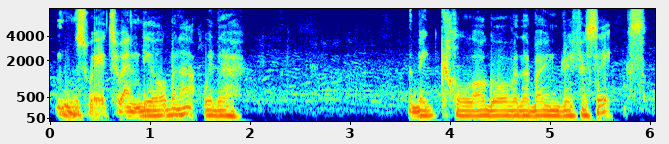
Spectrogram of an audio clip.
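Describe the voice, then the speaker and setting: A man's voice: sits low, steady tone, moderate pace, darkish tone, some chatter behind. A man giving casual, chatty live cricket commentary in an informal, self-deprecating way.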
